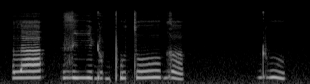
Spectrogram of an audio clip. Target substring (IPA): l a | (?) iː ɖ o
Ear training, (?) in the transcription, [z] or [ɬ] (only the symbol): z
